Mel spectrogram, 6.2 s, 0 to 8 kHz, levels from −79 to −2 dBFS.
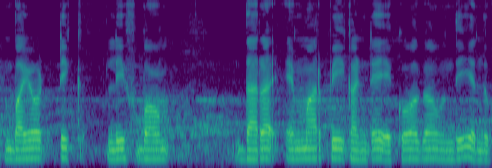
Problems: constant background noise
